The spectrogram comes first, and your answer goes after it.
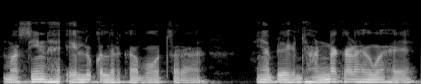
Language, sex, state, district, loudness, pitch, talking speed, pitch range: Hindi, male, Jharkhand, Palamu, -15 LUFS, 110 Hz, 200 wpm, 105-115 Hz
